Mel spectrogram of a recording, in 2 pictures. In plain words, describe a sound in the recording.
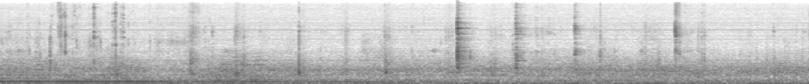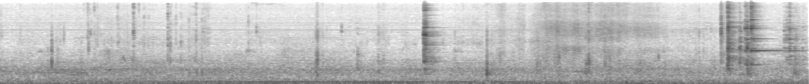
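A young woman chews food close to the microphone.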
